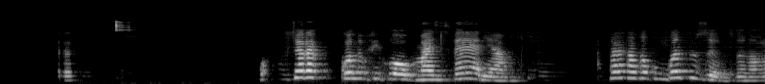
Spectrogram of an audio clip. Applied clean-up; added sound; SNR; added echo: neural mask model DeepFilterNet 3.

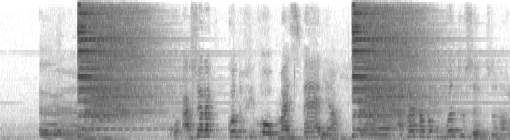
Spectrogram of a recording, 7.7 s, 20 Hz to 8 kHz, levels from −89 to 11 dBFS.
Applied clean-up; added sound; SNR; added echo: none; Hi-hat; -5 dB; none.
